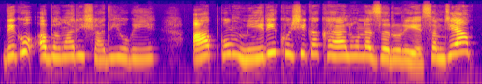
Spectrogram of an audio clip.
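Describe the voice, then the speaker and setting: A woman's voice: high voice, normal speed, dry recording, clean studio sound, close to an everyday voice. A woman voicing a spoiled, defiant young wife in a cartoon story, arguing in a dismissive, indignant way. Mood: irritated. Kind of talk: Hindi cartoon story dialogue.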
